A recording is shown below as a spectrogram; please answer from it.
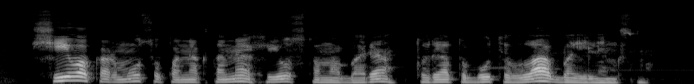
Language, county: Lithuanian, Vilnius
